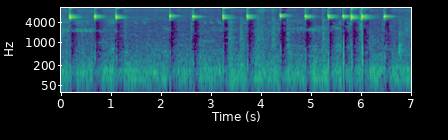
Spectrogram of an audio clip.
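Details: Lovebird ngetik song intended to prompt other lovebirds to sing: sharp, high clicking ticks at an irregular pace, speeding into a quick cluster near the end.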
